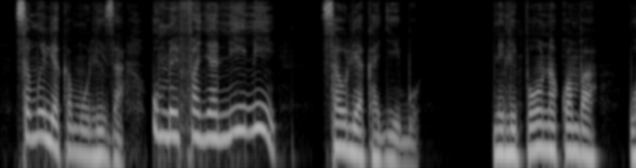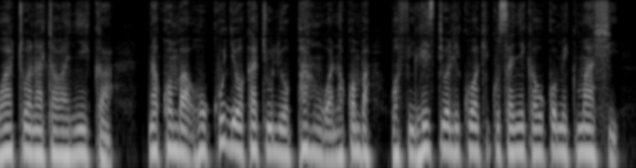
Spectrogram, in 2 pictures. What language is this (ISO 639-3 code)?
swa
